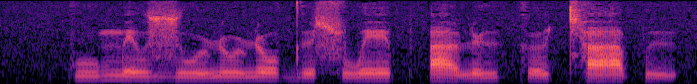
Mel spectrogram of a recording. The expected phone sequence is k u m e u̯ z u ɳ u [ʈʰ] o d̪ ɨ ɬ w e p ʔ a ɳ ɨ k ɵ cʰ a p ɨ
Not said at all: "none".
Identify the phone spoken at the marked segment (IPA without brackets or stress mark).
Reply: ɳ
